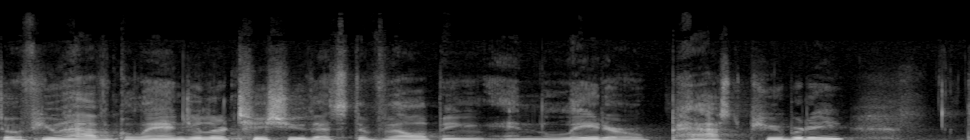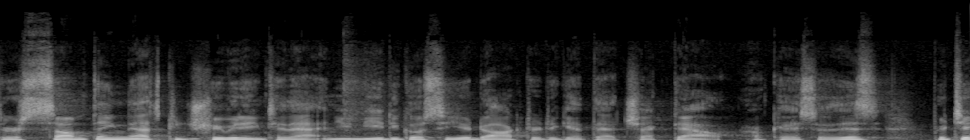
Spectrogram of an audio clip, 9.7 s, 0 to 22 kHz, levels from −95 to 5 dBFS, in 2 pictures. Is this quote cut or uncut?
uncut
